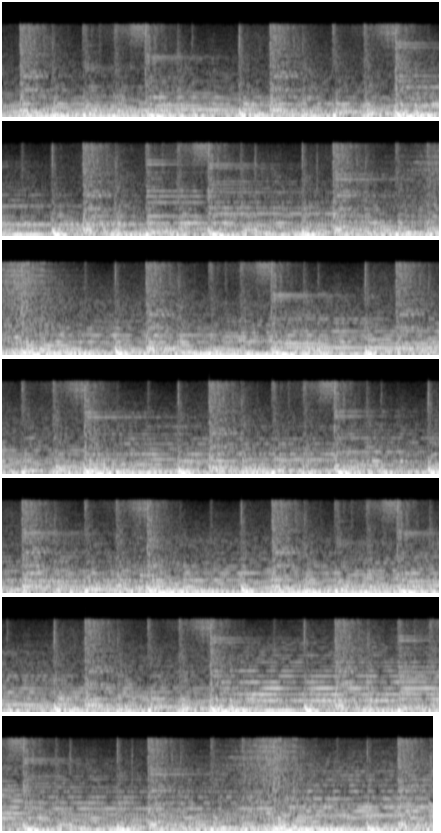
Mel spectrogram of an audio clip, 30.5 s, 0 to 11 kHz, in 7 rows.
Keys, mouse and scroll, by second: 1.1 click, 1.8-2.3 scroll down 1, 2.3 click, 2.6 click, 3.9 click, 4.9 click, 7.5 click, 8.7 click, 9.2 click, 11.1 click, 11.6 click, 13.7 click, 16.5 click, 17.0 click, 18.0 click, 18.4 right click, 19.9 click, 20.8 click, 21.6 click, 22.3 click, 23.5 click, 25.9 click, 29.1 click, 29.9 click.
